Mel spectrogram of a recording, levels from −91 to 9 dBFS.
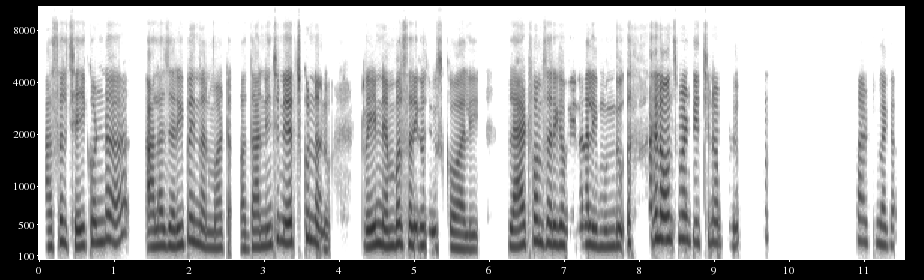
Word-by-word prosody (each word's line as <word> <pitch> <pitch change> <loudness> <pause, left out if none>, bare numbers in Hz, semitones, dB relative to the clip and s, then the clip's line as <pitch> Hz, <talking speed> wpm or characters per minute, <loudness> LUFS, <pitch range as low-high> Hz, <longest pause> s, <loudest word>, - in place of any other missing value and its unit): అసలు 270 +4 0
చేయకుండా 270 +7 +2 0.5
అలా 225 +1 +1
జరిగిపేందన్నమాట. 225 -4 0 0.2
ఆ! - - -2
దానుంచి 225 +7 0
నేర్చుకున్నాను. 265 - +2 0.5
ట్రైన్ 230 +4 +5
నంబర్ 235 +3 +3
సరిగ్గా 235 -1 +3
జూసుకోవాలి. 195 -3 -2 0.4
ప్లాట్‌ఫార్మ్ 245 +5 +2
సరిగ్గా 245 -1 +4
వినాలి 235 +3 +1
ముందు 220 +2 0 0.5
అనౌన్స్మెంట్ 310 -1 +3
ఇచ్చినప్పుడు. 255 -3 -6 1.7
అట్లాగా. 245 -4 -7
235 Hz, 95 wpm, -19 LUFS, 220-270 Hz, 1.7 s, ట్రైన్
